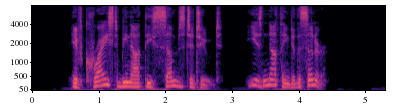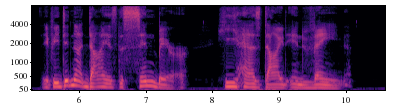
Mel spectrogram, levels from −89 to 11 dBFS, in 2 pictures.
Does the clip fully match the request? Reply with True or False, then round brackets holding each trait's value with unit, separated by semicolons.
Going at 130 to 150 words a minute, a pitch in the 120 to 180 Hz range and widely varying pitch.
True (140 wpm; 135 Hz; 6.7 semitones)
